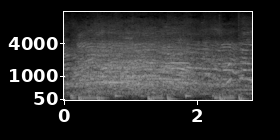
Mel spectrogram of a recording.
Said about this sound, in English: So on the count of three, here's what we're going to do. I want everyone to yell out exactly how much money you're donating, okay? One, two, three.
